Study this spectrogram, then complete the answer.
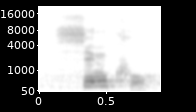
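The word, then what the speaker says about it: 辛苦: 신쿠. 이거 아직도 푸라고 읽는 사람 없죠? 신라면, 푸라면 없죠?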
